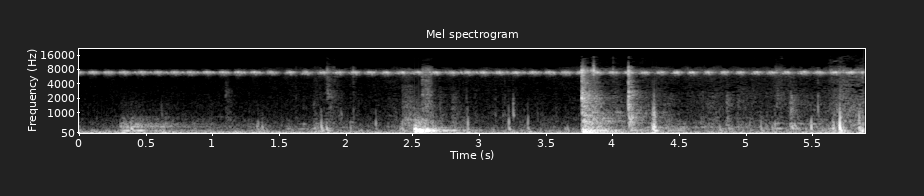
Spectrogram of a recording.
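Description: A cricket trilling steadily in a high, fast-pulsing tone, with a few dull knocks, the loudest about two-thirds of the way through.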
